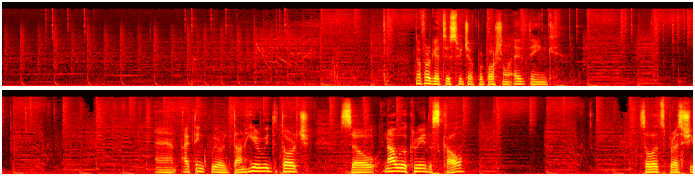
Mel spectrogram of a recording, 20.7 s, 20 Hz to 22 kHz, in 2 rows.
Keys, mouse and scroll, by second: 1.2 click, 1.3 g, 3.3 click, 3.4 g, 5.6 o, 8.0-9.8 drag, 9.8 middle click, 10.1 Tab, 10.4 middle click, 10.7 z, 11.8-13.7 middle drag, 13.7-14.1 scroll down 1, 14.1-18.4 shift+middle drag, 18.4-19.7 scroll down 3.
